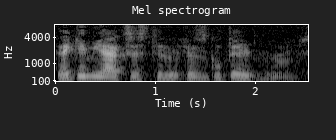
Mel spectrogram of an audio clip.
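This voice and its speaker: A man with an American accent talks at a very fast pace with fairly high pitch. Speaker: brain injury survivor. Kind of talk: reading aloud. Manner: halting.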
